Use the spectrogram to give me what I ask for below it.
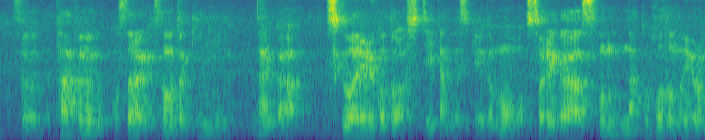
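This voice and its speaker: A man speaks at a fairly quick pace. The recording carries audible room echo and noticeable background noise. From Japan. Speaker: church member giving testimony. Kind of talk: testimony. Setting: church with audience.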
